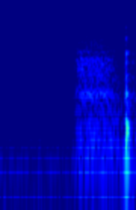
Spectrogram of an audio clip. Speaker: I don't even know if you heard that. I just sneezed in case you couldn't hear that.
